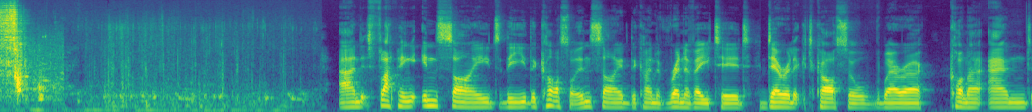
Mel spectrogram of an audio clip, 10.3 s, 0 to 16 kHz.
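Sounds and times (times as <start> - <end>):
brief burst of noise: 0.0 - 1.5
pigeon cooing: 0.0 - 3.2
faint ambient hiss: 0.0 - 10.3
speech: 3.4 - 10.3.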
